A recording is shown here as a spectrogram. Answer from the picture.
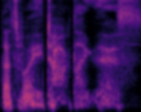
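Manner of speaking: very hushed, barely sounded whisper. Describing how a dying father talked, imitating a whisper voice. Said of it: "He had, like, a whisper voice".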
